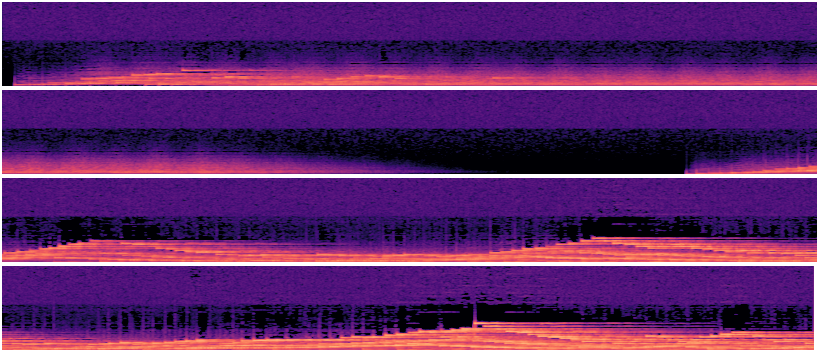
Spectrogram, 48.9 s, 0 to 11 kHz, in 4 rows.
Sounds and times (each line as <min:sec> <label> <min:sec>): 0:25.2 synth 0:48.8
